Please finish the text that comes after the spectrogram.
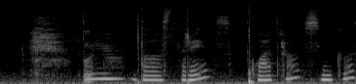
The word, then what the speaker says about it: tres: two okay we have tres notice there's no h it's not fres it's just Tres and it's spelled that way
